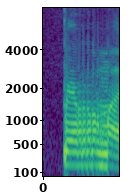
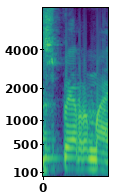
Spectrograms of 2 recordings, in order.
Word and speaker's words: Perma: Sudah jelas ya, Perma ya, bukan sperma ya.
